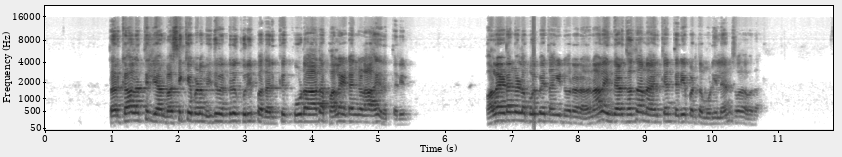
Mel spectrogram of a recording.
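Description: An elderly man chants a melodic recitation close by.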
